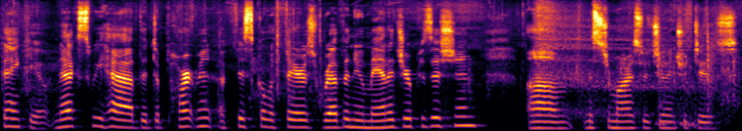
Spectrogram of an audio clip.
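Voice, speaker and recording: A woman's voice: medium pitch, fairly even intonation, normal speed, slight background noise. A woman chairing a county council meeting, calling for discussion and votes, a bit hesitant. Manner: hesitant, with fillers. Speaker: council president.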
